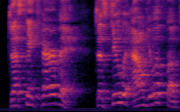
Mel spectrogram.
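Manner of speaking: high, exasperated dismissal; fed-up snap. Retold or imitated. Stanberry waving off husband's pestering, high exasperated snap. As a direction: wave him off, totally done. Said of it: "And she's like".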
